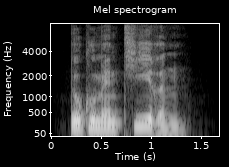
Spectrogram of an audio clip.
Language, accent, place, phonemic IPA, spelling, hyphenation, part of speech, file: German, Germany, Berlin, /dokumɛnˈtiːʁən/, dokumentieren, do‧ku‧men‧tie‧ren, verb, De-dokumentieren.ogg
- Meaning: to document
